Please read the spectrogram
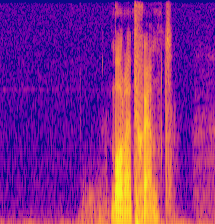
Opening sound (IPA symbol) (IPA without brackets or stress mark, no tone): b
